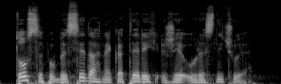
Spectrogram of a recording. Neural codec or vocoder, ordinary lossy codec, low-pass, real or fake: none; none; none; real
